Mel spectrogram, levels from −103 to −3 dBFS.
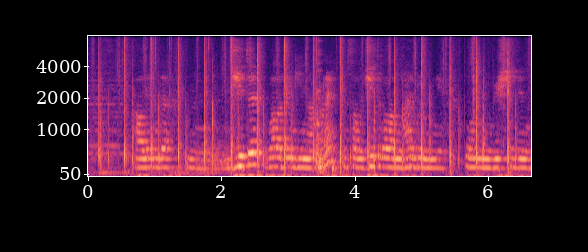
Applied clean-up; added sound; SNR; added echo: none; Run; 6 dB; reverberation time 0.2 s.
